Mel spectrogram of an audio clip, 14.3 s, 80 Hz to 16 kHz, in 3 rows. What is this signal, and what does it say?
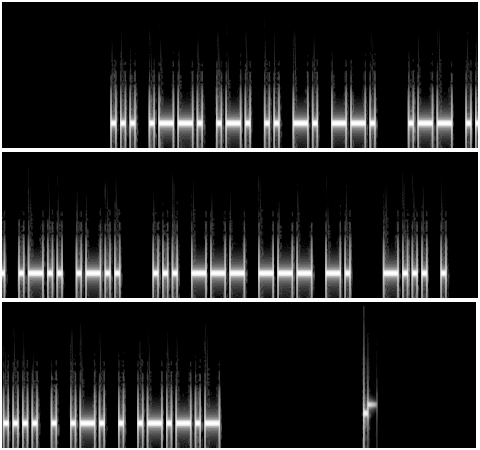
Morse code, heard as a keyed tone, about 25 wpm, 700 Hz. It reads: SPRING WILL SOON BE HERE.
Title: Sentences from Top 1200 Words 25wpm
